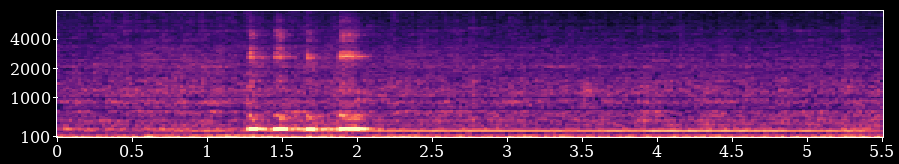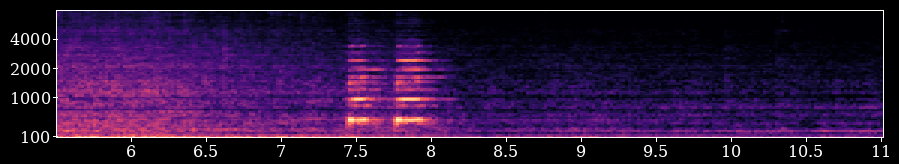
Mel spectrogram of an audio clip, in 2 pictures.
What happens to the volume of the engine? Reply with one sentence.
The loudness of the engine goes down.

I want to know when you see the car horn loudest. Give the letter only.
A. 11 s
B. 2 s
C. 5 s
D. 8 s
B.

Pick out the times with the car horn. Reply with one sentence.
The car horn can be heard from 1.2 to 2.0 s and from 7.4 to 8.2 s.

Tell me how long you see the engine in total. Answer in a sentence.
The engine can be heard for 11 seconds in total.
